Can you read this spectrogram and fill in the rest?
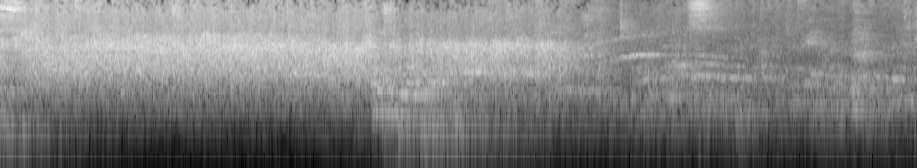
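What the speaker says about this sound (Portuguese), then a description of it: "Vamos aplaudir a Jesus" A church congregation applauds loudly and steadily for several seconds; the clapping then thins and fades as a voice speaks over it.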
